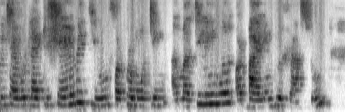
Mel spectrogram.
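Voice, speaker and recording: In a Bengali accent, a woman speaks at a medium pitch with a dark, mellow tone. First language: Bangla. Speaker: university English teacher. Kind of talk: conference panel talk. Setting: conference hall with audience. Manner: formal.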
